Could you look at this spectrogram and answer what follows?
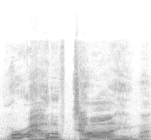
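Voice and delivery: high-pitched, desperate refusal; urgent protest. Acted. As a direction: plead urgently against being left behind. Patient urgently refuses to stay behind.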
